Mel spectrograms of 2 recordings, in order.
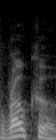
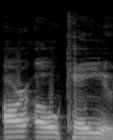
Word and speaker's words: Roku: The symbol is great because it's R-O-K-U, just the way the company is pronounced.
